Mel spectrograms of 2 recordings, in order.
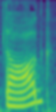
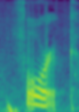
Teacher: um O mais aberto na vogal curta, dog, e um O mais fechado na vogal longa, fork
